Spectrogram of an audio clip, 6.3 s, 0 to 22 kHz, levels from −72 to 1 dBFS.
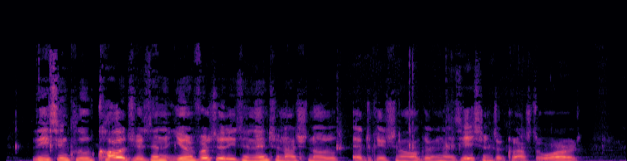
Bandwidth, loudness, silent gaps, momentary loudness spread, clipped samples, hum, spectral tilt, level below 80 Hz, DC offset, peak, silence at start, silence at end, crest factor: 16 kHz; -24 LUFS; none; 11 LU; under 0.1%; none; -4.5 dB/octave; -54 dBFS; under 0.1%; -4 dBFS; 0.35 s; 0.5 s; 20 dB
